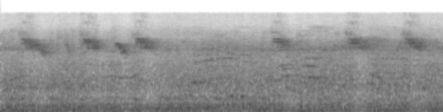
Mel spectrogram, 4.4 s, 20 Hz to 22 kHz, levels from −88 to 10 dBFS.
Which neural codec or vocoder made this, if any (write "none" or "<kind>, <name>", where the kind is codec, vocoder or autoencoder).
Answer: none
